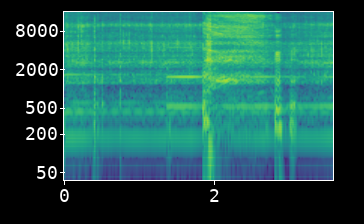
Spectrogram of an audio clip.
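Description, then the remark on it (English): A short, low burp breaks through a steady background hum, followed a moment later by a second brief throaty gulp, with a few faint clicks scattered around them. “I just burped.”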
